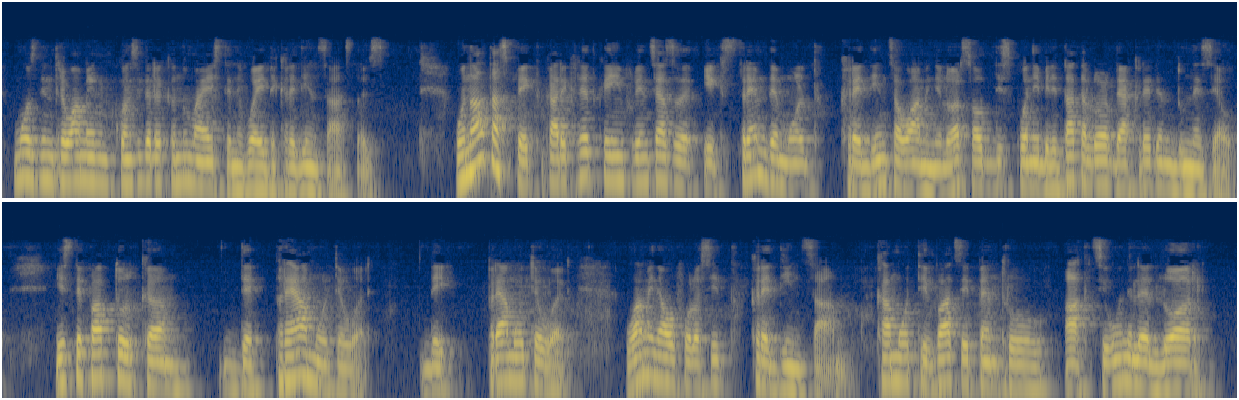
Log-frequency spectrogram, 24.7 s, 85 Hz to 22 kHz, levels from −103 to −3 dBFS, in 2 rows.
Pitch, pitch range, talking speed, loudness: 120 Hz, 110-135 Hz, 125 wpm, -29 LUFS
